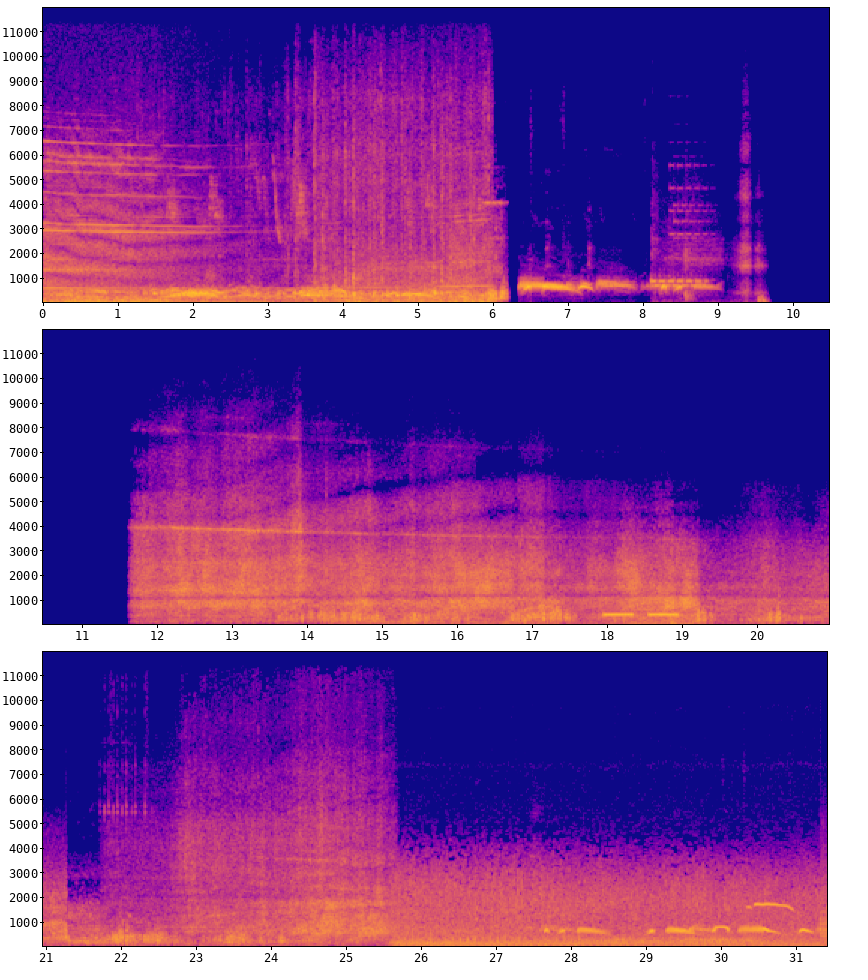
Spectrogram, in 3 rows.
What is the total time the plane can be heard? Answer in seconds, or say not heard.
26 s.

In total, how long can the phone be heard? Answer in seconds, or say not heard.
3 s.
